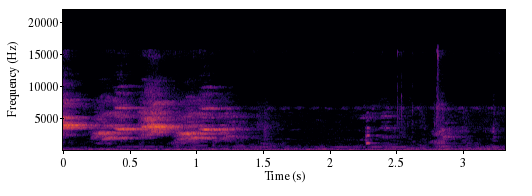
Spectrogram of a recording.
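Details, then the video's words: Yellow-vented bulbul singing in the morning, used as a lure song: a dense burst of bright, bubbling chirps for just over a second, followed by a few scattered sharp notes. "JOGJOG TRUCUK NGEROPEL NEMBAK NGALAS"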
